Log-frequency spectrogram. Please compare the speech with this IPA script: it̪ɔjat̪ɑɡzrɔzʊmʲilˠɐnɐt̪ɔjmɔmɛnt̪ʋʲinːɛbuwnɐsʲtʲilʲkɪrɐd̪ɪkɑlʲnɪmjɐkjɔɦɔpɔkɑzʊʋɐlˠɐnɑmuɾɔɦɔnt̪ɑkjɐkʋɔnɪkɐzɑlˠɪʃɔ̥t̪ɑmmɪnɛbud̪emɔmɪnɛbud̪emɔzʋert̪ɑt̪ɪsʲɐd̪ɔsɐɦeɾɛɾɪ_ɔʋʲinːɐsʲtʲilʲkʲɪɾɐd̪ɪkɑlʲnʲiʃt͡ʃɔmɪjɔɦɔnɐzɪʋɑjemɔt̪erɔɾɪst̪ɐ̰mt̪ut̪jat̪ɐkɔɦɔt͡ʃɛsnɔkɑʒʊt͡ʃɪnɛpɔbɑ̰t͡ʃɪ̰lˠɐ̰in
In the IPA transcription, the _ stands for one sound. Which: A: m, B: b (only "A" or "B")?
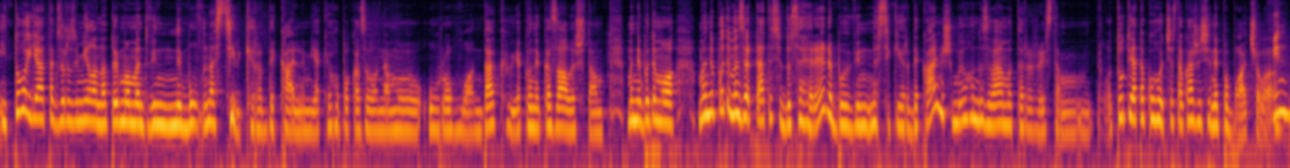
B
